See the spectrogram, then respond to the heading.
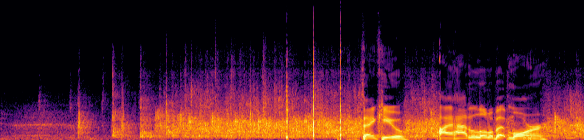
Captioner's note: applause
